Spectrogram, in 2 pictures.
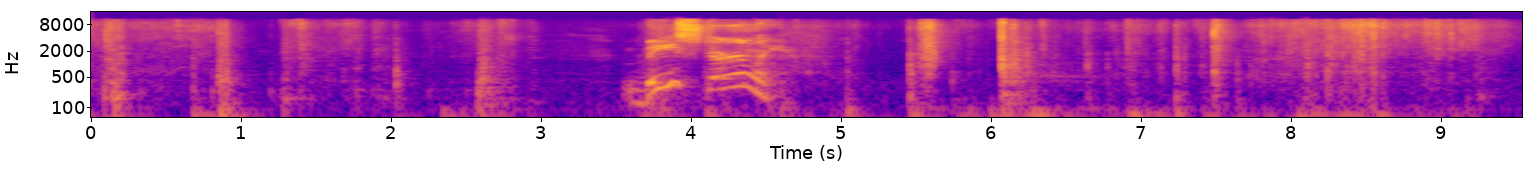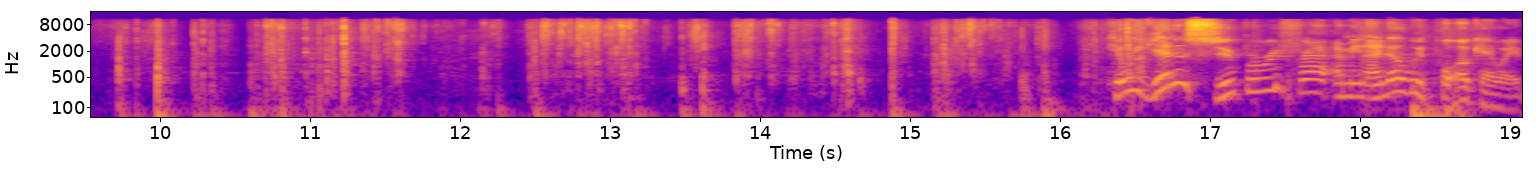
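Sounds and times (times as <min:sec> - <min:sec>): wrapper tearing and crinkling: 0:08.2 - 0:09.1, 0:12.5 - 0:15.7.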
